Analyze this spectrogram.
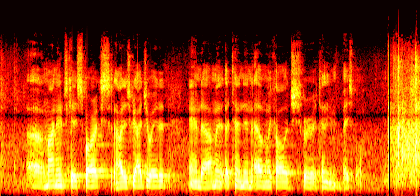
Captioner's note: applause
